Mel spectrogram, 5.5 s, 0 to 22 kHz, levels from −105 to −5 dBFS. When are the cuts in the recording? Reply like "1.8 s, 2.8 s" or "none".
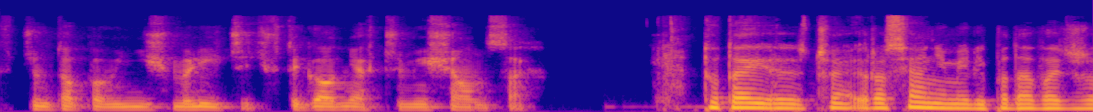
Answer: none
